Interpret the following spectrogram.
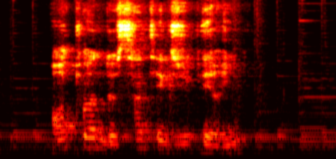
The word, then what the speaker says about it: Antoine de Saint-Exupéry: Jadi saya coba lihat ya pronunciation-nya. Antoine de Saint-Exupéry.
